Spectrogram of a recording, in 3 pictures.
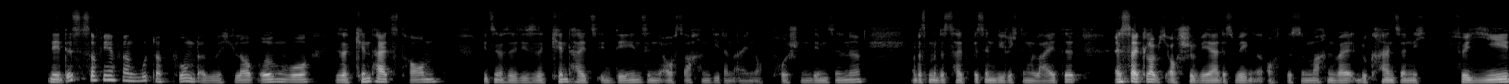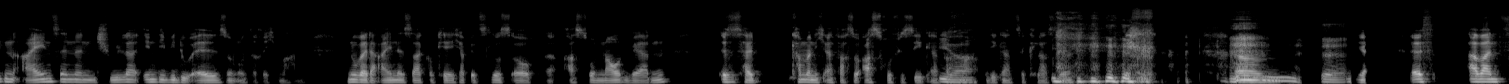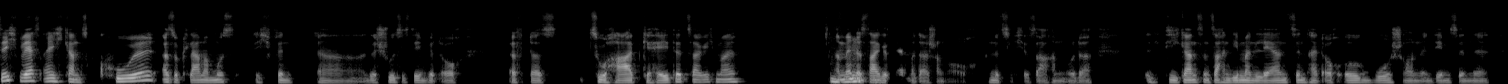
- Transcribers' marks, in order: tapping; in English: "pushen"; stressed: "jeden"; giggle; other background noise; chuckle; in English: "gehatet"
- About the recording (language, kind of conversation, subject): German, podcast, Wie sollte Berufsorientierung in der Schule ablaufen?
